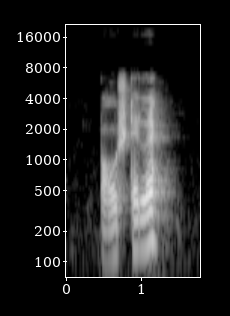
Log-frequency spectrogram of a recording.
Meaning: 1. building site, construction site 2. matter 3. unfinished work, area that needs to be addressed
- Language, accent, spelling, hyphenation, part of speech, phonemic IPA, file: German, Austria, Baustelle, Bau‧stel‧le, noun, /ˈbaʊ̯ʃtɛlə/, De-at-Baustelle.ogg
